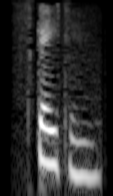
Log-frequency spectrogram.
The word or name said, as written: skating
